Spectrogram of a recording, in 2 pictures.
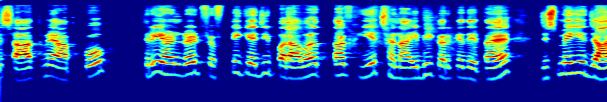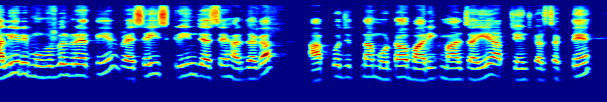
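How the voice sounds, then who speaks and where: A middle-aged man giving a steady technical walkthrough of flour mill equipment, explaining it directly to the viewer. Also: sits high, normal speed.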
